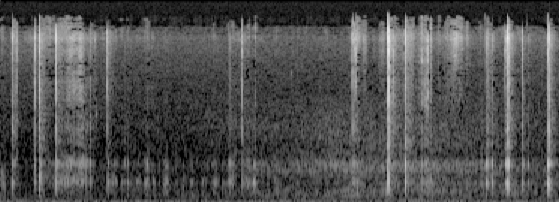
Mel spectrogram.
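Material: Paper.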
